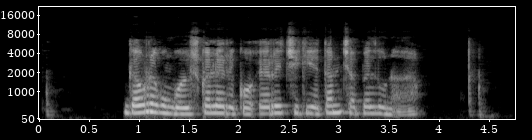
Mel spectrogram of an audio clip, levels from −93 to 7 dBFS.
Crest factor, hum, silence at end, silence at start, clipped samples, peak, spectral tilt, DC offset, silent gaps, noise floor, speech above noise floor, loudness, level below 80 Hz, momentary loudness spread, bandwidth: 18 dB; none; 0.35 s; 0.05 s; under 0.1%; -8 dBFS; -3 dB/octave; under 0.1%; none; -83 dBFS; 60 dB; -24 LUFS; -72 dBFS; 17 LU; 10 kHz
